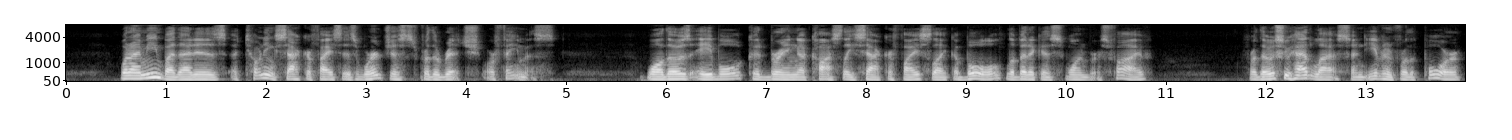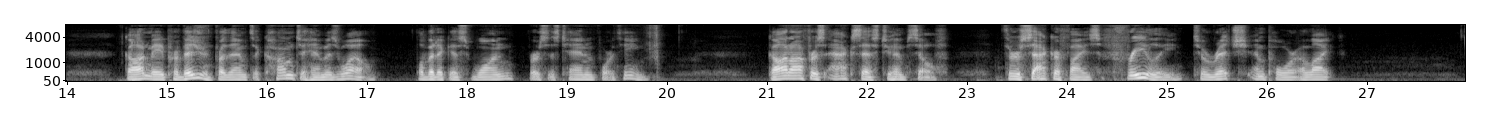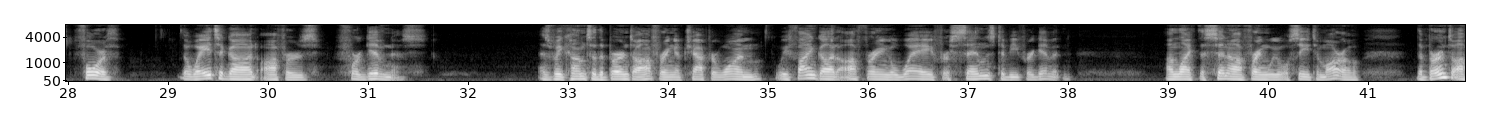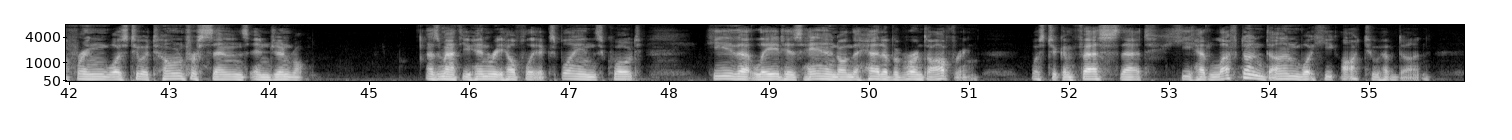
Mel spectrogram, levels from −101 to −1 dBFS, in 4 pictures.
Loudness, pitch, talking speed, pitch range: -20 LUFS, 125 Hz, 160 wpm, 120-130 Hz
